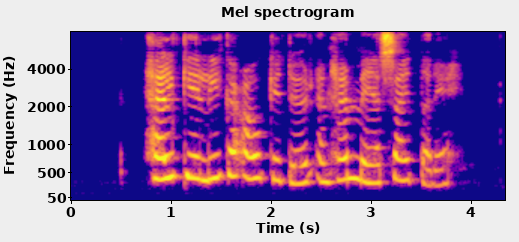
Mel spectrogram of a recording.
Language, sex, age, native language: Icelandic, female, 12, Icelandic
